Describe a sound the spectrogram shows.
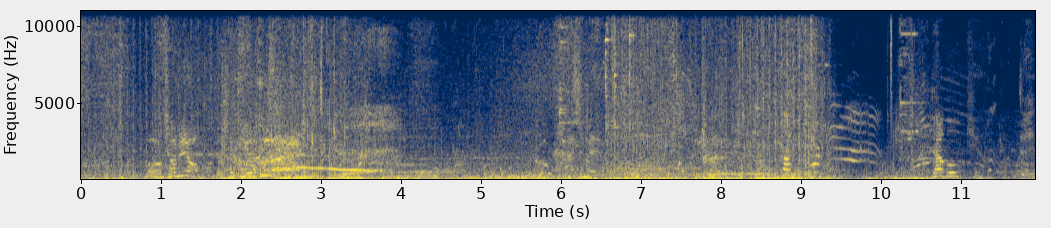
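Explosions and energy blasts boom and crackle.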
